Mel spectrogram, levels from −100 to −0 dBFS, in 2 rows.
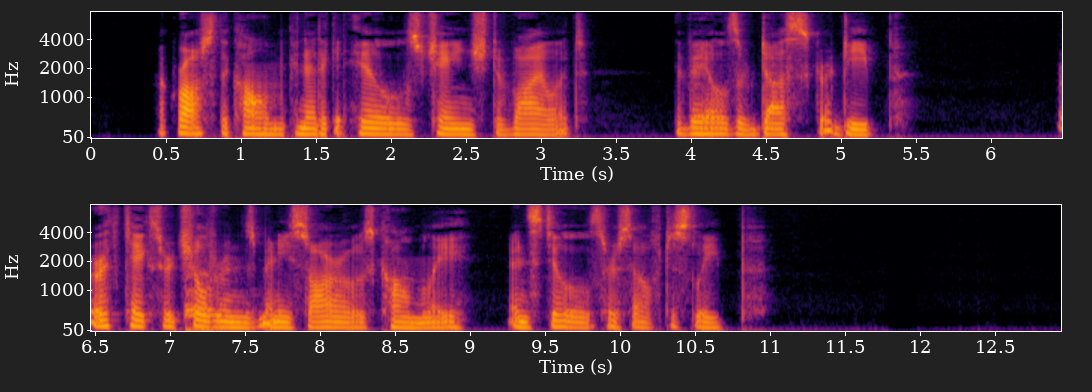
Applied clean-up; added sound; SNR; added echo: neural mask model RNNoise.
